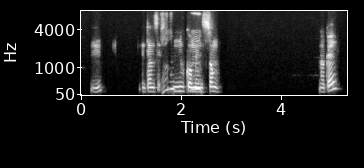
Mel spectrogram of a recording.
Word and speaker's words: commençons: Porque recuerden que la cedilla se lee como nuestra S. ¿Mm? Entonces, nous comenzons.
